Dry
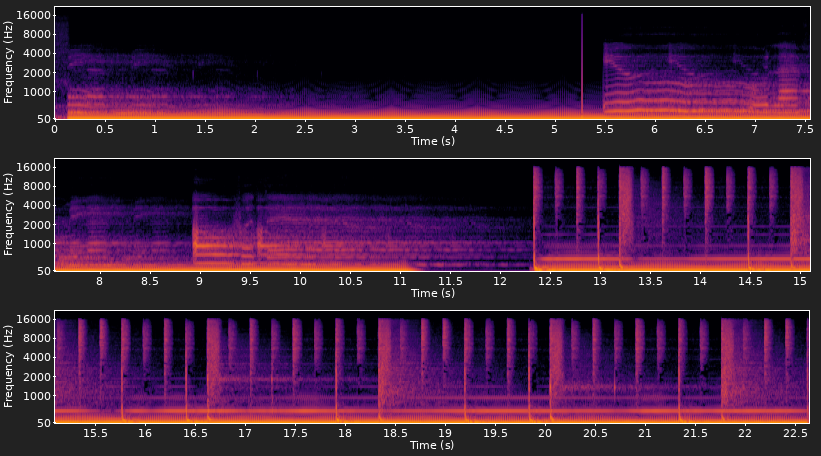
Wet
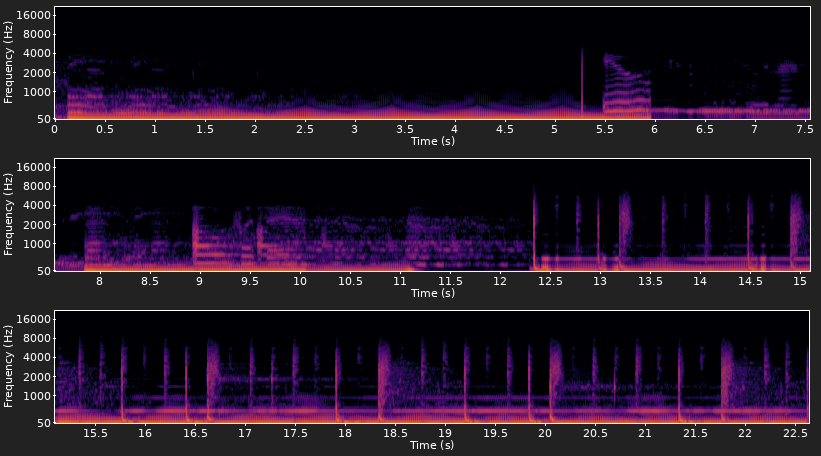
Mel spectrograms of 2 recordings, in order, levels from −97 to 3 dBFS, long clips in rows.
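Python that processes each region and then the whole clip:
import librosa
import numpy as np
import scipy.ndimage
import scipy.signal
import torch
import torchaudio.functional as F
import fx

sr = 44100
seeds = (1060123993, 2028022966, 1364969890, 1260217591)

y = fx.chain(x, sr, fx.double_bandpass(hz=900.0, octaves=3.0),
    fx.over_compress(threshold_db=-44.0, ratio=-1.0), at=(5.96, 7.86))
y = fx.chain(y, sr, fx.over_compress(threshold_db=-28.0, ratio=-0.5),
    fx.high_shelf(hz=8200.0, db=-3.0), at=(10.06, 15.15))
y = scipy.signal.sosfilt(scipy.signal.butter(4, 3100.0, 'lowpass', fs=sr, output='sos'), y)
y = fx.dereverb_blind(y, sr, rt60_s=1.3)
y = fx.dynamic_eq(y, sr, hz=1100.0, q=1.3, threshold_db=-54.0, ratio=4.0, max_db=-5)
y = y * 10.0 ** (-6.5 / 20.0)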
